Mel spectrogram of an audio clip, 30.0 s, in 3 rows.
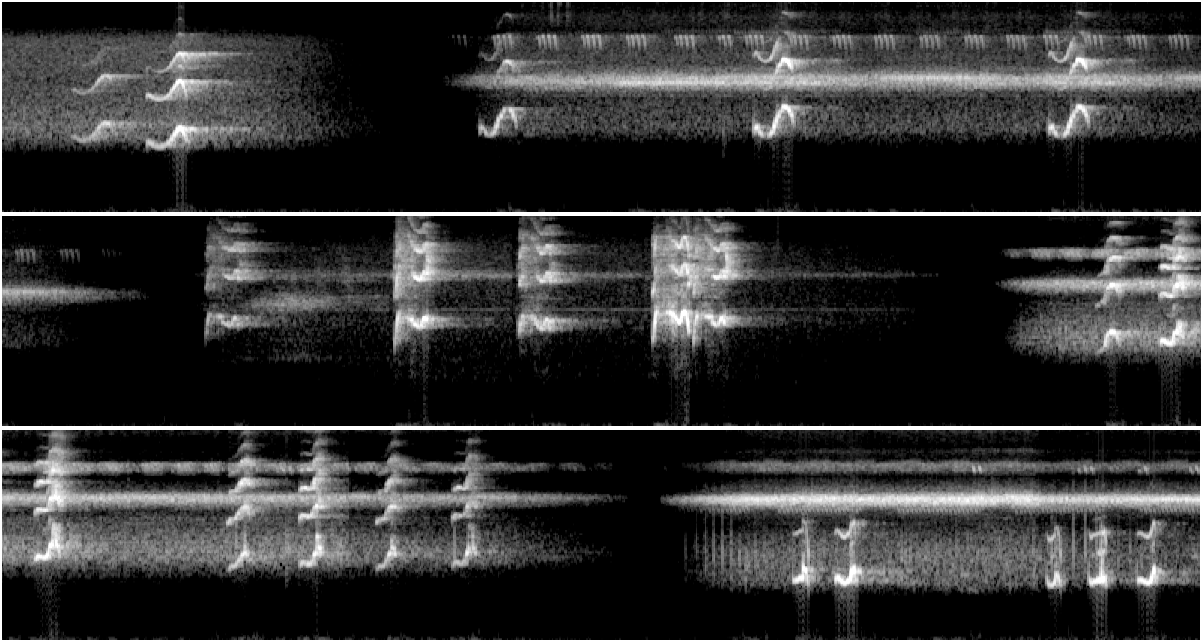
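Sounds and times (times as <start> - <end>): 
Tawny Owl Strix aluco hooting: 4.0 - 4.4, 8.7 - 9.2, 13.2 - 14.8, 15.4 - 16.2, 18.6 - 24.7, 25.6 - 29.9.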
